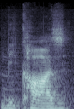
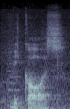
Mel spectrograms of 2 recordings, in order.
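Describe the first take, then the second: First: The final consonant is a buzzing Z. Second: The final consonant is a hissing S.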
